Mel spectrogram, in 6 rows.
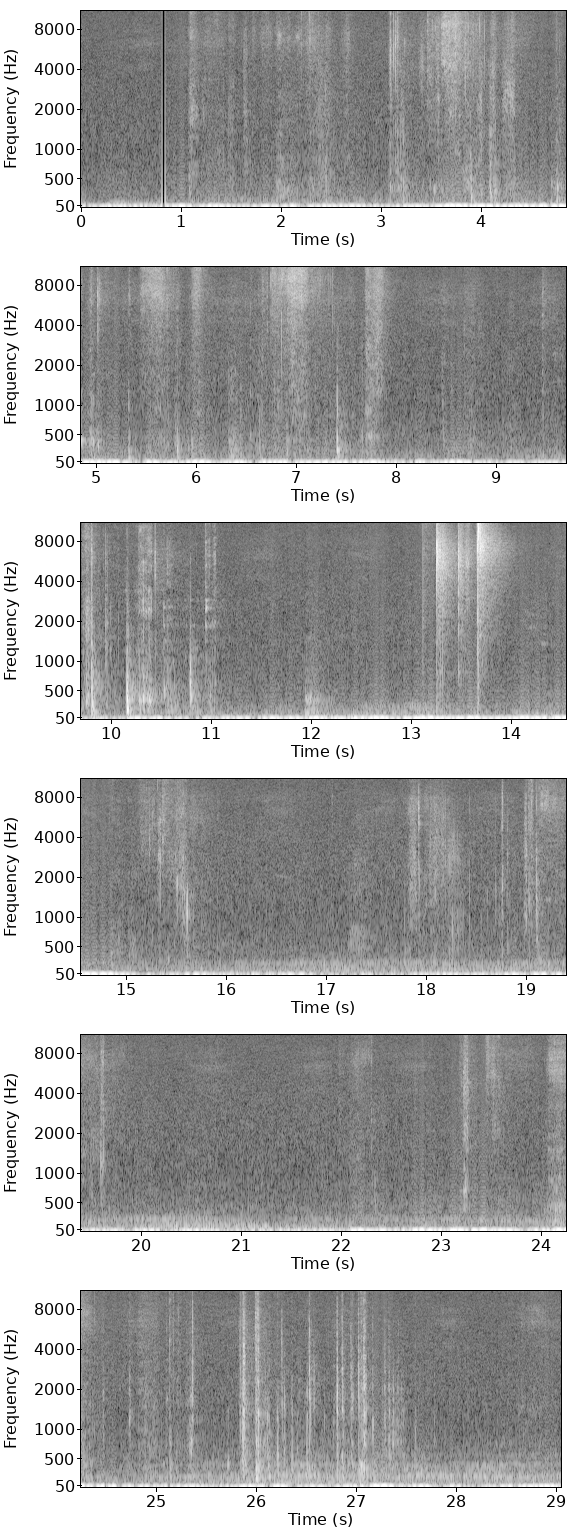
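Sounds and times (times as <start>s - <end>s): scraping rustle: 0.9s - 11.6s, 17.4s - 19.9s, 22.0s - 29.0s
objects being handled: 1.0s - 11.3s, 23.2s - 28.0s.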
